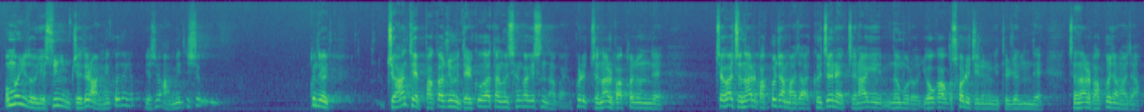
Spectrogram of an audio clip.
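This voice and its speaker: A male pastor giving a Sunday sermon, telling a personal story slowly with many pauses and restarts. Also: on the high side, in a large hall. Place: church sanctuary.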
